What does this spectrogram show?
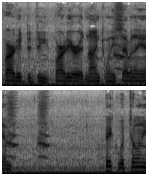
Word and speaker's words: Pikwitonei: pick with Tony is spelled Pi K wi t o NE I hermer subdivision of the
